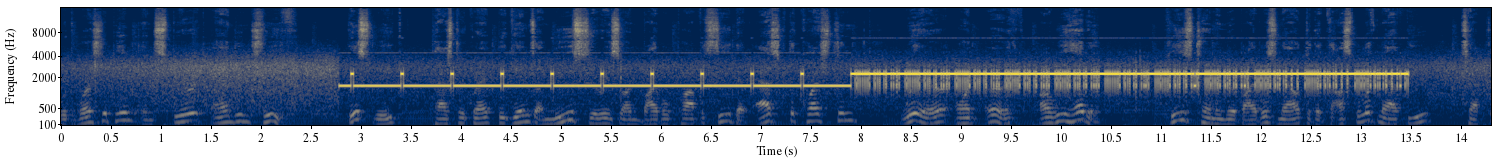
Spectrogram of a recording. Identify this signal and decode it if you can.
Weather fax (radiofax), 120 lines a minute, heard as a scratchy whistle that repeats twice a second, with static crashes.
